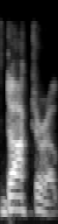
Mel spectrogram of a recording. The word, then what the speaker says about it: Doctorow: So it's Doctorow, Cory Doctorow. Doctorow spelled like doctor with an O-W after it.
